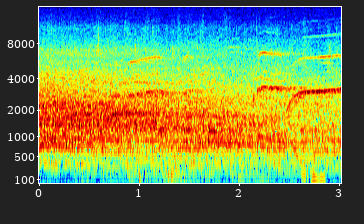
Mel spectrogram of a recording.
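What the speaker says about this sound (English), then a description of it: "The crowd gets loud." A basketball crowd in a gym roars steadily during free throws at a Scott City versus Colby high school game, a dense wash of cheering and applause with a few shrill whistles rising near the end.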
